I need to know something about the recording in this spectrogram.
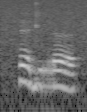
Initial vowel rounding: unrounded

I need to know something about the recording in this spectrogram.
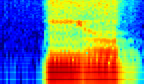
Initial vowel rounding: rounded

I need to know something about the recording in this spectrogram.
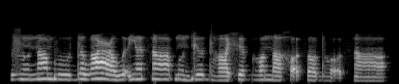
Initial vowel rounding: rounded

